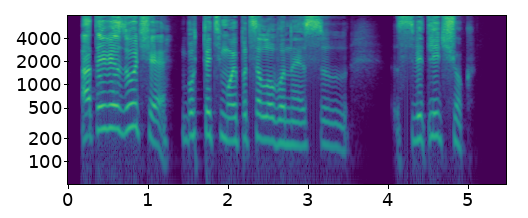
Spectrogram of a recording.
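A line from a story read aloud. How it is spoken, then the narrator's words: Hesitant, faltering young man. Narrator (Russian): Запнувшись, сказал парень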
